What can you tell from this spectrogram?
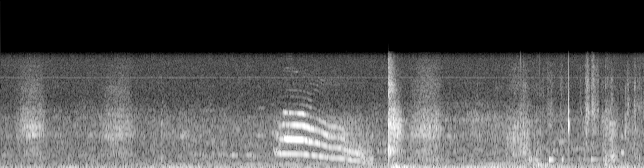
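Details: Tom-cat snarling at a vacuum cleaner that is not even switched on: one drawn-out, harmonic yowl sliding downward in pitch for about two seconds mid-recording, followed by sharp knocks and clicks, with faint soft murmurs earlier.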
